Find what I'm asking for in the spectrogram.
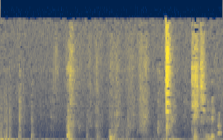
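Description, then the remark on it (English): A dog at the door whines and yelps to be let in, with several short, pitch-bending cries spread across a few seconds and faint muffled voices and background noise underneath. “Hang on, the dog wants to come in.”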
